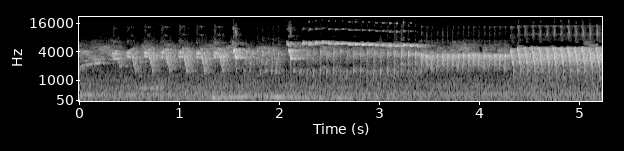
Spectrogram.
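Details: Pet canary singing indoors with other birds outside the window: a run of rapid repeated sweeping notes, a high sustained whistle, then a long, fast, buzzy trill that grows louder toward the end.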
